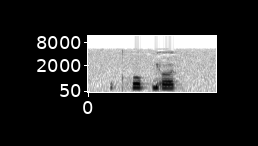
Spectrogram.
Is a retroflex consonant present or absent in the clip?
absent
